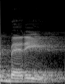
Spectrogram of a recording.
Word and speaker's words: bury: دفنانے کو انگریزی میں کہتے ہیں بیری. اس کو جو سپیلنگ ہے BURY، کچھ لوگ اس کو بری کہتے ہیں، یہ بری نہیں ہے، اصل میں ہے بیری.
